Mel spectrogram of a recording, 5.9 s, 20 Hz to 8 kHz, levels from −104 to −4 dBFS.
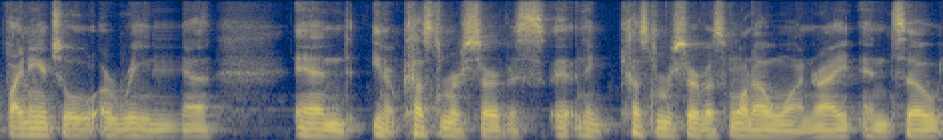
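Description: From 0.98 to 1.24 s there is a call audio freeze: the sound stalls and the last instant is drawn out as a buzzy or hissy tail that fades over roughly 160 ms instead of dropping to silence. The likely cause is delayed packets that emptied the jitter buffer. The audio then resumes exactly where it left off, so nothing is lost, but everything afterwards runs about 164 ms late. On a spectrogram the stretch shows as a flat, repetitive band copying the preceding frame's spectrum and dimming steadily, while the waveform keeps a decaying envelope with no dropout to zero. Across the clip, nothing appears above 8 kHz, which fits a wideband G.722 call path.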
